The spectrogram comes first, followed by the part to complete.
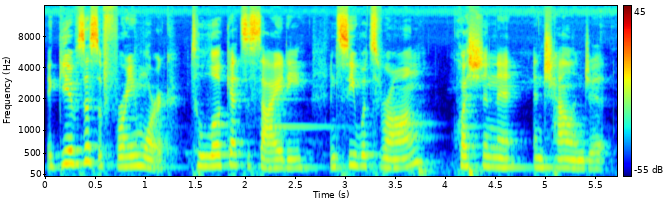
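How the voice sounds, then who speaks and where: A woman's voice: mid-range voice, moderate pace. Earnest woman giving a persuasive stage talk. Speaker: speaker.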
